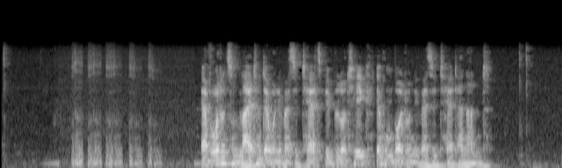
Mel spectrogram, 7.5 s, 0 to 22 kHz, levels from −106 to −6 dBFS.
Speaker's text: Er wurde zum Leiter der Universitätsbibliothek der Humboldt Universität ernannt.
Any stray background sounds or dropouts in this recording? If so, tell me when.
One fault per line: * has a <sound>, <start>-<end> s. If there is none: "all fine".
* has a laugh, 1.0-2.2 s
